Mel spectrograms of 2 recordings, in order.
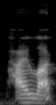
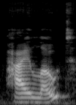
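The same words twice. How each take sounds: First: The unclear vowel is reduced to a schwa. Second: The unclear vowel is said as a long vowel. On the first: "Try it schwa" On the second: "they're going to try it long"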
